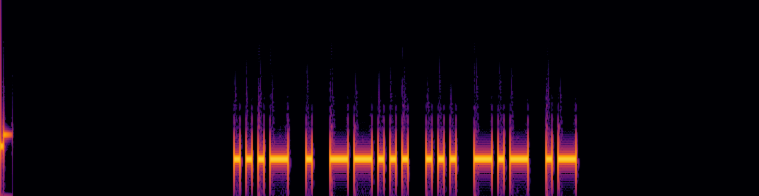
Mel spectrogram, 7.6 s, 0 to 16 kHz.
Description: Morse code, heard as a keyed tone, about 20 wpm, 700 Hz. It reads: VE7SKA
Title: DXCC-100 Call Signs - 6 Characters - 20wpm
